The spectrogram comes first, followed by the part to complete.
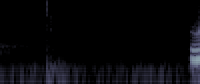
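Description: Near silence with a single faint click about half a second in, then a woman's narrating voice starts just before the end.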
